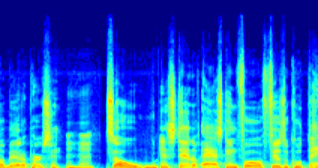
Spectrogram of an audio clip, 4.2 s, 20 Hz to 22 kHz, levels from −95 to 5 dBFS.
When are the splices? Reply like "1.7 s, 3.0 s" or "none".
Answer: 2.1 s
